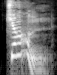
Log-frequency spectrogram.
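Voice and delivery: a mother calling out in alarm; startled cry of the name. A narrator's reading. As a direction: call his name, suddenly worried. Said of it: "she cried in some alarm".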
